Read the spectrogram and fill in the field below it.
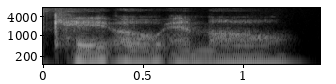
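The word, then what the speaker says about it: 木漏れ日: It's spelled como rebe. I think it's pronounced como lebe, um, but it's Komorebi.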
